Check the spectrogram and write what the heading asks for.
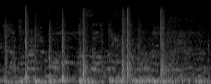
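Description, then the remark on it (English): A rapid barrage of fireworks fills the sky during a bate-bola street celebration, drowning out the music: half a dozen or more sharp cracking bangs at irregular intervals over a dense, noisy crowd ambience with indistinct voices. “As a barrage of fireworks fill the sky and drown out the music, the bate-bolas hit the streets, bashing their balls on the ground.”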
